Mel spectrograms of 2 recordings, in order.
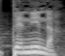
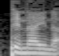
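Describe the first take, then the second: First: The name is pronounced the Ugandan way. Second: The name is pronounced the American way. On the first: "In Uganda, we call Penina" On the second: "Some Americans say Penina"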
